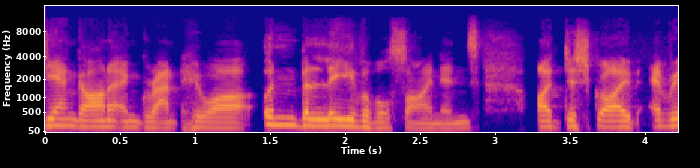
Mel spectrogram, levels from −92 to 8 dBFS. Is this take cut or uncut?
cut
